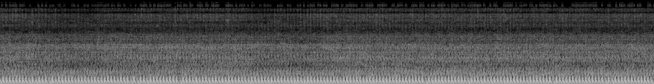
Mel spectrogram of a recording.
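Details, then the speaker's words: Ridgid 5700 generator's Yamaha MZ300 single, after replacing the sheared flywheel key: steady even drone at one speed with no misses or hunting; engine runs well but generator produces no power, stator/rotor to be tested. "the good news is the engine runs, it sounds quite good, but now we don't have power."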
